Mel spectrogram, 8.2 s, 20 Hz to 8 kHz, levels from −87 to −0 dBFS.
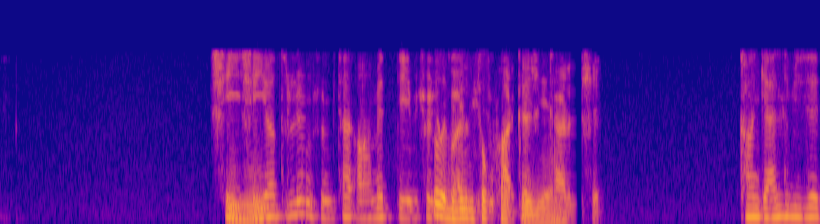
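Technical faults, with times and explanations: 3.02 to 3.06 s and 5.72 to 5.82 s, packet loss with pitch repetition. The audio drops out twice, for 40 ms and then 100 ms. The receiver bridges each gap by repeating the last pitch period. The first gap is short, so it sounds like a briefly held, buzzy tone. The second outlasts the fade of about 50 ms, so the repeat dies into silence, and speech returns with a short cross-fade. The lengths fit two and five lost 20 ms packets.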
